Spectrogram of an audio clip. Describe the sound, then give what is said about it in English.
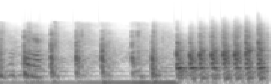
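Loud knocking on an office door at a museum: a handful of heavy, spaced-out raps, then a quicker, insistent run of about eight sharp knocks, with no talking over them. “Open up, Gallinari. Open the door.”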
